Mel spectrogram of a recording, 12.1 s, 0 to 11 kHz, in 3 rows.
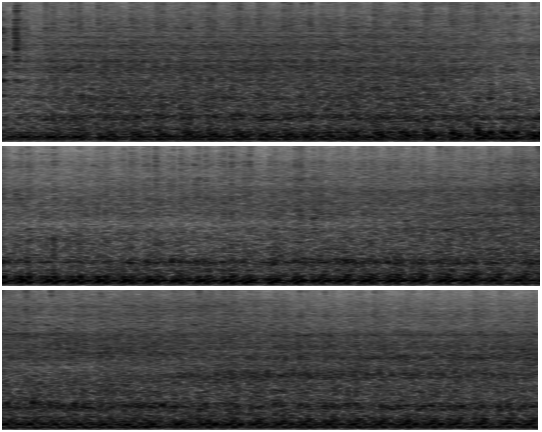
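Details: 1986 Harley-Davidson Liberty Edition Electra Glide Classic, sat ten years, after ignition timing set: steady loping V-twin idle, even beat, no knocks or misses, nearly out of gas.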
